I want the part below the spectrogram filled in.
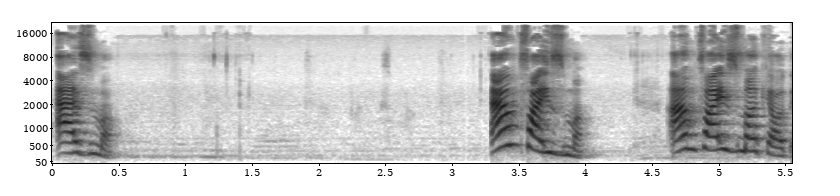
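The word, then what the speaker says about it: asthma: First है एज्मा। इसका correct pronunciation है एज्मा। लोग इसे अस्थमा बोलते हैं, अस्थमा भी आप बोल सकते हो, बट इसकी जो करेक्ट प्रोनाउंसिएशन है, सही उच्चारण है, वो क्या है? एज्मा।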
